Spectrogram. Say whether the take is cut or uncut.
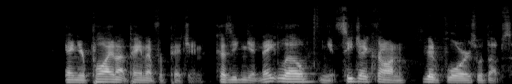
cut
